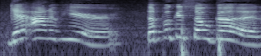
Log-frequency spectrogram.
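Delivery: high, incredulous get out of here; high disbelieving outburst at a review; indignant protest. Real, not acted. Outraged at a bad review.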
